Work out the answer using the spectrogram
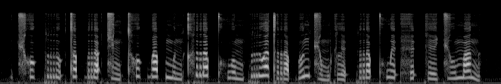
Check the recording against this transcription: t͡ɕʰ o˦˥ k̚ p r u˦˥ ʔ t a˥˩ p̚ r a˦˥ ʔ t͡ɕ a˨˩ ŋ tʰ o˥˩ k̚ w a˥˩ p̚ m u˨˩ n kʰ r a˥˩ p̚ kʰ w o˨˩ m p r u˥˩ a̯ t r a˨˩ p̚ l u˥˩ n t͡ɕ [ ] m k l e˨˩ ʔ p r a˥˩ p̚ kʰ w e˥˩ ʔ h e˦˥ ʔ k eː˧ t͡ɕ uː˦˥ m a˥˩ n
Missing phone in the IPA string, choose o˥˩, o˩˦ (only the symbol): o˩˦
